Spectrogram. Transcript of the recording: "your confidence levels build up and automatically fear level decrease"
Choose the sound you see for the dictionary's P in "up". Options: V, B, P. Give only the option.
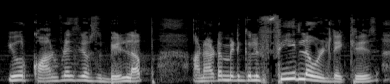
P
